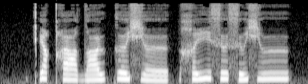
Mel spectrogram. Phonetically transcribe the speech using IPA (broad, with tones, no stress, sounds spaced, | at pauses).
kʼ e˥˨ qʰ əː˨˩ dˤ ɯː˨˦ k əː˥ ɕ əː˨˩ | χ iː˧˥˧ s ɯ˥˨ s ɯ˧˥˧ ɕ ɯː˥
